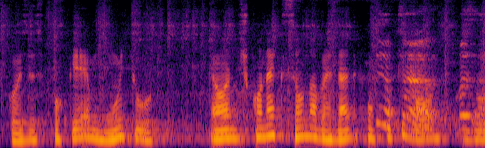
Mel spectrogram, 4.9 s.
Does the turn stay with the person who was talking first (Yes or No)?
No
